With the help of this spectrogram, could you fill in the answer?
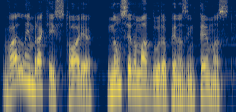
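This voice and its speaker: A man's voice: fairly high pitch, very animated, fast talker. A man with a Brazilian accent reading a scripted video review.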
